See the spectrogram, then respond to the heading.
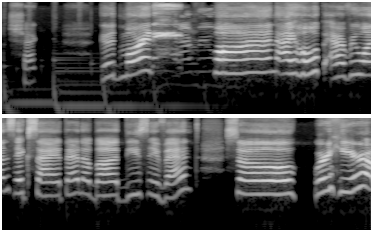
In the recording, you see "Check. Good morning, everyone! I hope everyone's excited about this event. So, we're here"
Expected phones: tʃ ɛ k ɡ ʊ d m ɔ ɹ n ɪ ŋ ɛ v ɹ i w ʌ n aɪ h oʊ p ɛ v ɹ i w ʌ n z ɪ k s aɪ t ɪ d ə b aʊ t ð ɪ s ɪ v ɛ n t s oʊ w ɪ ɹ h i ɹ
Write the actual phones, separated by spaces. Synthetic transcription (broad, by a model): tʃ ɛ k ɡ ʊ d m ɔ ɹ n ɪ ŋ ɛ v ɹ i w ʌ n aɪ h oʊ p ɛ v ɹ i w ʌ n s ɪ k s aɪ t ɪ d ə b aʊ t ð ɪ s ɪ v ɛ n t s oʊ w ɪ ɹ h i ɹ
